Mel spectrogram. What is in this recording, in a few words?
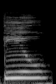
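"diu1", Mandarin Chinese; 丢; 失う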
